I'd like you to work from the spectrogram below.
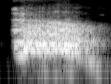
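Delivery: frustrated groan, re-enacted; loud grumble. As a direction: grumble it out like an annoyed moviegoer. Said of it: "I grumbled very loudly".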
